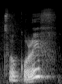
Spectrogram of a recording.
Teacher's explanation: The v sounds like f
